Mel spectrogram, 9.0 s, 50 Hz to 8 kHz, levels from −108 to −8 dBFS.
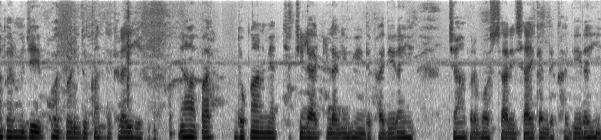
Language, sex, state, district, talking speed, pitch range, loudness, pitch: Hindi, male, Chhattisgarh, Korba, 205 wpm, 100-110 Hz, -19 LUFS, 105 Hz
